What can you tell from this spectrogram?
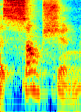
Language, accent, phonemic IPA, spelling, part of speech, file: English, US, /əˈsʌm(p).ʃ(ə)n/, assumption, noun, En-us-assumption.ogg
- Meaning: 1. The act of assuming, or taking to or upon oneself; the act of taking up or adopting 2. The act of taking for granted, or supposing a thing without proof; a supposition; an unwarrantable claim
